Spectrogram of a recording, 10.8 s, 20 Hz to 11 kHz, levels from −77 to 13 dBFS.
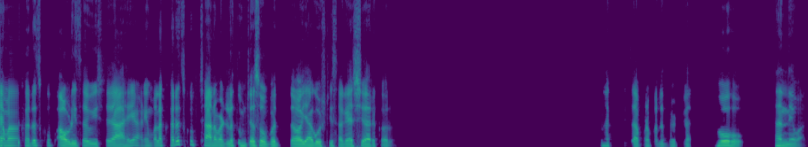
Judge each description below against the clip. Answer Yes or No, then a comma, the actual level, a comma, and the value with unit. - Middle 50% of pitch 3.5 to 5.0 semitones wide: No, narrow, 2.4 semitones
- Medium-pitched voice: Yes, medium, 160 Hz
